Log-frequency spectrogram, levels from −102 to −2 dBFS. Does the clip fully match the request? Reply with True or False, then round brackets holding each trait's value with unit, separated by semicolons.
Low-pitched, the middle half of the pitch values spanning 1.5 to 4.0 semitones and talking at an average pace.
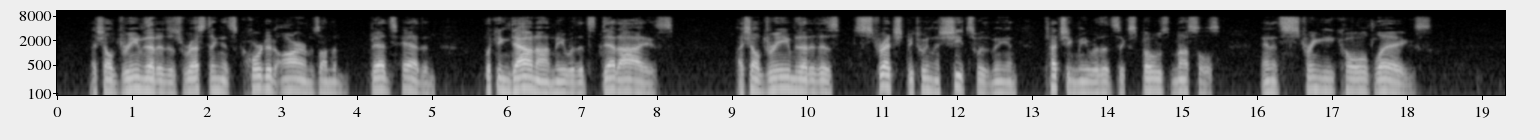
True (110 Hz; 3.5 semitones; 145 wpm)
